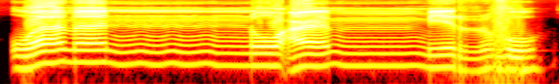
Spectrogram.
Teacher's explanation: Ra yang dia didahului dengan huruf sukun, maka ra-nya menjadi ra yang tipis, ra tarqiq. Ra tarqiq. Maka waman nu'ammirhu dibaca dengan tipis.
